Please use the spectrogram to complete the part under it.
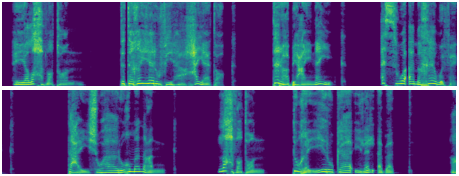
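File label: Arabic female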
